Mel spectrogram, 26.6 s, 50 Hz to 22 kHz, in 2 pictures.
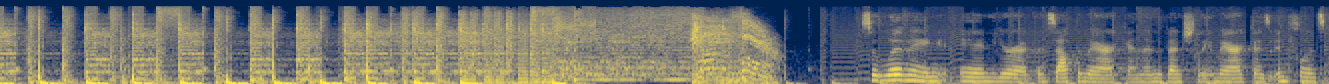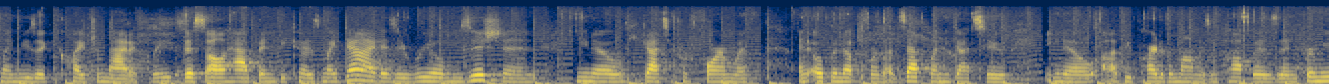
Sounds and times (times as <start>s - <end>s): Music: 0.0s - 26.5s
Speech: 8.6s - 26.5s.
